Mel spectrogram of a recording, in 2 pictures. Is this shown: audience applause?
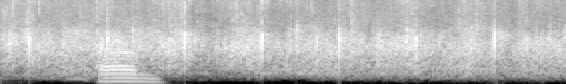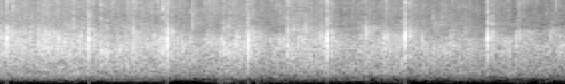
yes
